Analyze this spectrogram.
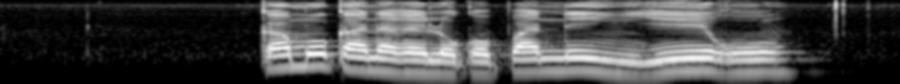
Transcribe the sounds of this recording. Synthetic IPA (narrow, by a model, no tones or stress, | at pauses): kʼamʊkʼanaɣɛlɔkʼɔpʼaneŋ̩jeɣʊ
